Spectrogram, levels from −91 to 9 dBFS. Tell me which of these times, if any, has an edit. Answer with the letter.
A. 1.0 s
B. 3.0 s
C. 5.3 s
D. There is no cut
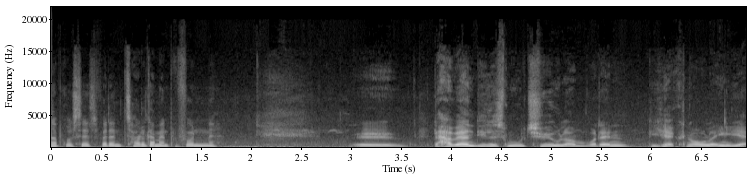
B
